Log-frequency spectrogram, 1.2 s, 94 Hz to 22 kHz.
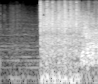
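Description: Sudden loud burst of gunfire in XCOM 2, a rapid fusillade erupting after a quiet lead-in and sustaining dense, close shots to the end.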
